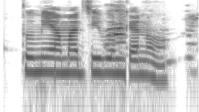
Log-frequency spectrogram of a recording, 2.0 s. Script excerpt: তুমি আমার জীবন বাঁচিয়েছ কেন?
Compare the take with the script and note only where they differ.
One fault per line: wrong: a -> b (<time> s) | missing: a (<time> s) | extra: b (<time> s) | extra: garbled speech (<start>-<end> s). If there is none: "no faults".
missing: বাঁচিয়েছ (1.2 s)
